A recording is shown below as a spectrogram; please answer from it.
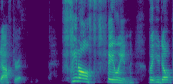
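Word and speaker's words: phenolphthalein: Phenol phthaline. But you don't pronounce the th. It's just or actually you don't pronounce the ph in the middle. It's phenolthalene. Phenolthaline.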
